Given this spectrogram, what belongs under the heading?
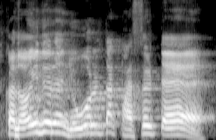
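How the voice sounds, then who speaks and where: A man's voice: sits high, lively intonation, fast talker. A man teaching a math lesson to a class, chatty and quizzing students by name. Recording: echoey classroom.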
